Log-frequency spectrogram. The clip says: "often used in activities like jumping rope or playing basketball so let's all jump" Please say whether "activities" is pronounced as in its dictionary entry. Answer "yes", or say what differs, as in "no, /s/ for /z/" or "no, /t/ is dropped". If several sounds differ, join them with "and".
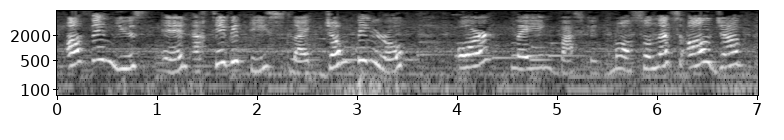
no, /s/ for /z/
